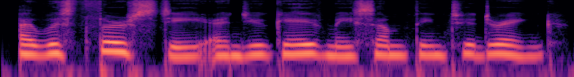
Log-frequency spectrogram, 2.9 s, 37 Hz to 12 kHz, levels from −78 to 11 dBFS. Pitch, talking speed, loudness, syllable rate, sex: 195 Hz, 210 wpm, -17 LUFS, 4.9 syllables/s, female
